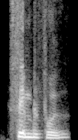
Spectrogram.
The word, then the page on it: thimbleful: Indian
